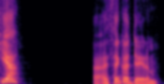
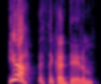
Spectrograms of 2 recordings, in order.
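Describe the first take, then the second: First: It sounds flat, monotone and a little unhappy. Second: It sounds lively, bright and cheerful. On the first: The speaker calls it right. "I want Chizuru to sound a little unhappy here. Just like" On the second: The speaker calls it wrong. "Not like that"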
